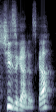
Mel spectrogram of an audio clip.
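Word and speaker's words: 静かですか: You said it right, just that you had a weird intonation. Shizuka is what you said. We want Shizuka desu ka?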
